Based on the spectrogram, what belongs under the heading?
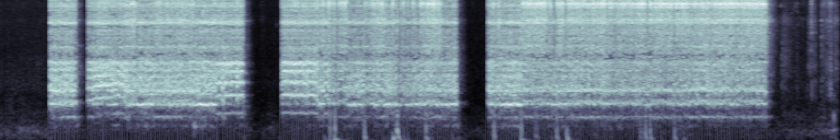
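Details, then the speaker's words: Contact-breaker (platina) fish shocker, light setting: three bursts of sharp, loud high buzzing from the points, small spark; breaker still misadjusted. "ini belum pas teman-teman Walaupun kecil Kalau belum pas anget di platina kita besaran suara ketimbang tuh memang besar sekali ini tajam ini suaranya"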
